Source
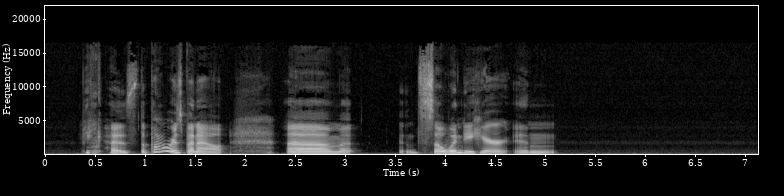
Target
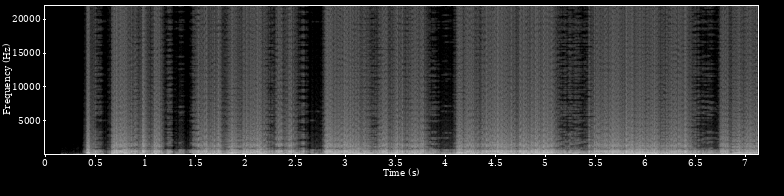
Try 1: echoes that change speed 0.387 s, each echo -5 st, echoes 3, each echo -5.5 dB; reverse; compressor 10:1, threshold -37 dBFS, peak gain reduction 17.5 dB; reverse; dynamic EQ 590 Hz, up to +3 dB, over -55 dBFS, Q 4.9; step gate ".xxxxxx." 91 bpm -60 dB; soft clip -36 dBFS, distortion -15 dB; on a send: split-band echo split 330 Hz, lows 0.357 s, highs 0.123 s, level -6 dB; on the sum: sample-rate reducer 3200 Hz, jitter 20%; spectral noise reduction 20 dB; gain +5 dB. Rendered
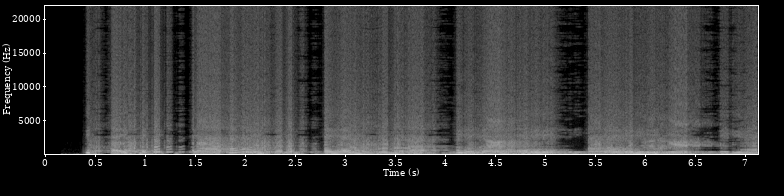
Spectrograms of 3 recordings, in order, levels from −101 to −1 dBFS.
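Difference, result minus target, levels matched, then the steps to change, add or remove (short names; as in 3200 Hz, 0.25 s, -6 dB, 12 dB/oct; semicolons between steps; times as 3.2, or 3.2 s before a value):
sample-rate reducer: distortion -12 dB; soft clip: distortion +12 dB
change: soft clip -27.5 dBFS, distortion -27 dB; change: sample-rate reducer 940 Hz, jitter 20%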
